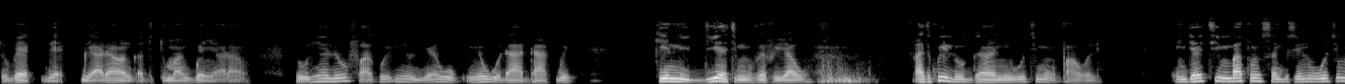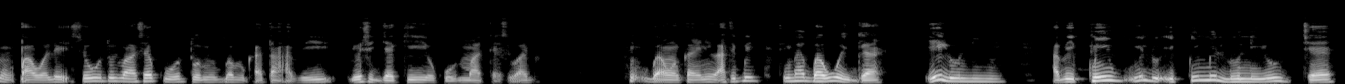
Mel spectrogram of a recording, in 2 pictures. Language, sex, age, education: Yoruba, male, 30-45, tertiary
